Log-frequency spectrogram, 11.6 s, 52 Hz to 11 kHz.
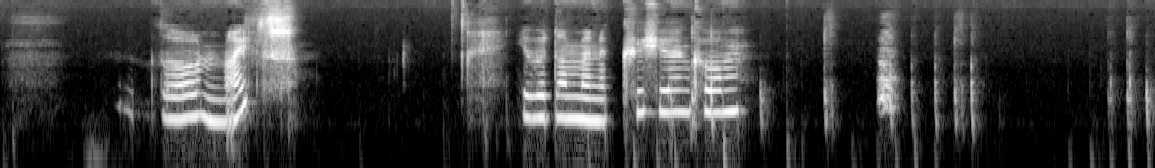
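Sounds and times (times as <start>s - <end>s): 
speech: 1.6s - 3.0s, 5.2s - 7.6s
dog barking in short sharp yaps: 8.8s - 9.0s.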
